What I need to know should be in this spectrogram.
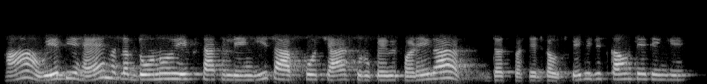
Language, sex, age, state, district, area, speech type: Hindi, female, 45-60, Uttar Pradesh, Varanasi, urban, conversation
